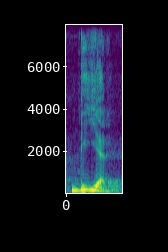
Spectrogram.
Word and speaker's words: डियर: इसे डीर नहीं पढ़ेंगे, जैसे हमने पीछे बताया कि ई ए से बड़ी की मात्रा होती है, तो आप सोचेंगे यहाँ पर भी बड़ी की मात्रा हो जाएगी। नहीं, यहाँ पर बड़ी की मात्रा नहीं होगी, बड़ी की मात्रा लिखना पड़ेगा, उसके साथ यह लिखना पड़ेगा। तो यह हो गया डियर।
